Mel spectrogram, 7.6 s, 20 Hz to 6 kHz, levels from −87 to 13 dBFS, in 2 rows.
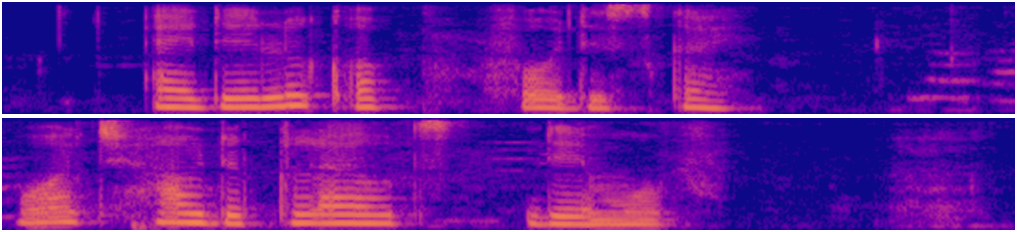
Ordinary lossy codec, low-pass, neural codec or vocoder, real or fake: AAC, 32 kbps; 5.4 kHz; none; real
